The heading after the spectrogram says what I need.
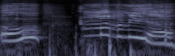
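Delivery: very high-pitched cartoonish squealing exclamation. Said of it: "They all just fall like Mario".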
